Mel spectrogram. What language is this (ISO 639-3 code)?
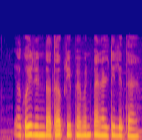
hin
